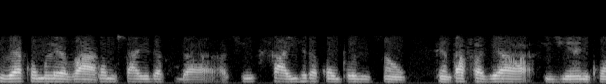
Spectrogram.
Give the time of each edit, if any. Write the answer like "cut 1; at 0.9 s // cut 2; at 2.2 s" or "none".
cut 1; at 1.0 s // cut 2; at 4.2 s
